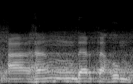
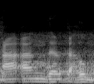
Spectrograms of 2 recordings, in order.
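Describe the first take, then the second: First: The second glottal stop is softened toward an h. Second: The second glottal stop is fully pronounced. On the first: "dibaca tashil yang kedua ... antara hamzah dan ha" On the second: "hamzahnya tetap dibaca hamzah, berarti tahqiq"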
